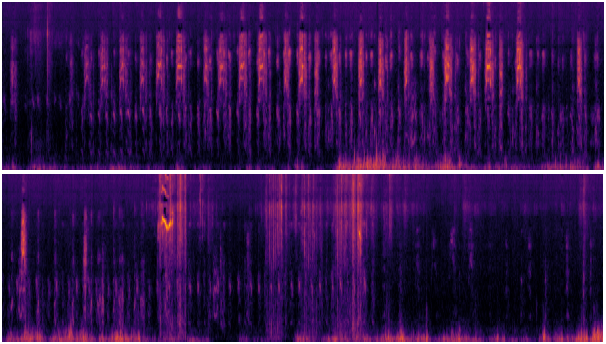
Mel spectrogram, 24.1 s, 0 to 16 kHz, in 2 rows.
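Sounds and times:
partridge clucking calls: 0:00.0 - 0:19.5.

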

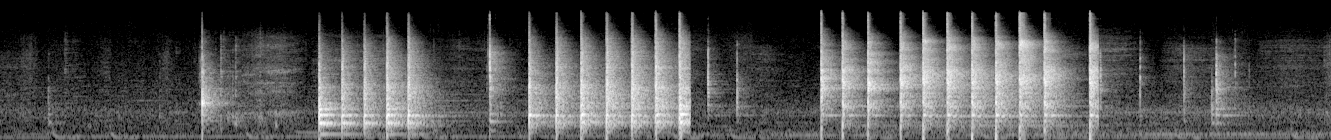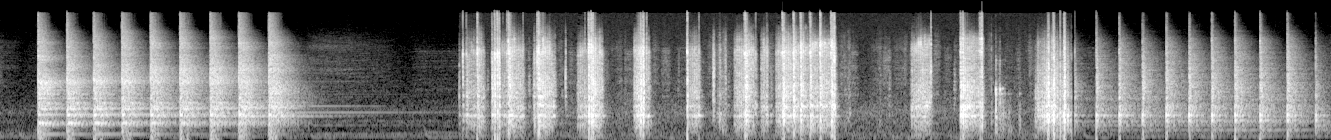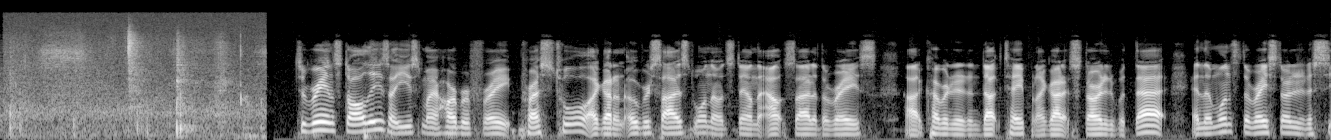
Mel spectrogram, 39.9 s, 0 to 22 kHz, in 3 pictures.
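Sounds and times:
rubber mallet tapping metal: 0:03.2 - 0:07.0, 0:08.2 - 0:11.0, 0:13.7 - 0:16.4, 0:22.4 - 0:26.7.

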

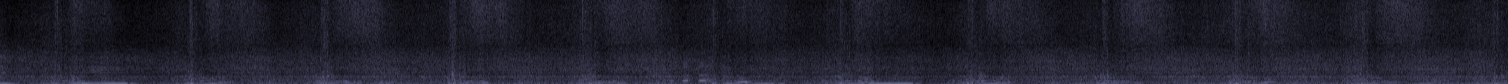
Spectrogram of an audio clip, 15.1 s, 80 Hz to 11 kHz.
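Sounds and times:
outboard motor revving: 0:00.0 - 0:15.0
hull thumping on water: 0:00.4 - 0:00.9, 0:01.7 - 0:03.6, 0:04.2 - 0:04.8, 0:14.7 - 0:15.0.

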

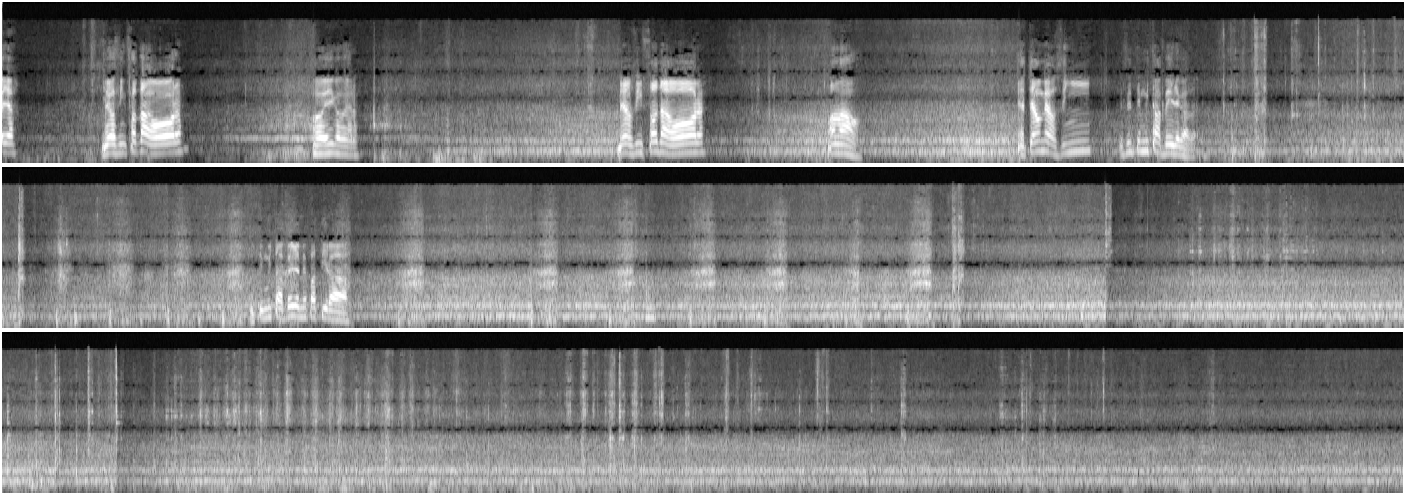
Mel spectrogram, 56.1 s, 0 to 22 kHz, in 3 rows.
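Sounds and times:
bees buzzing: 0:00.0 - 0:56.0.

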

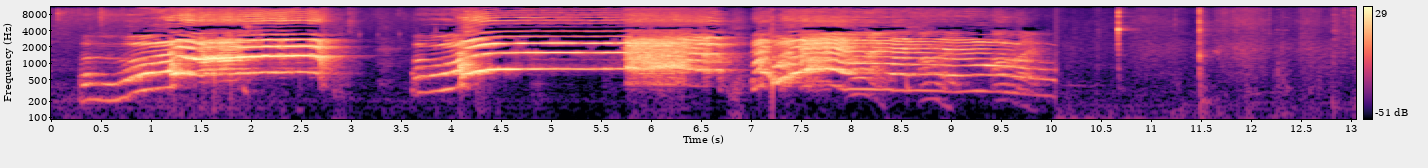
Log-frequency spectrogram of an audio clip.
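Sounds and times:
husky howling: 0:00.3 - 0:03.0, 0:03.6 - 0:10.1.

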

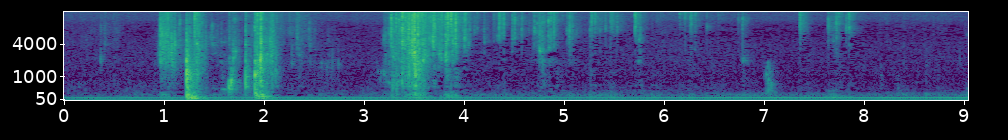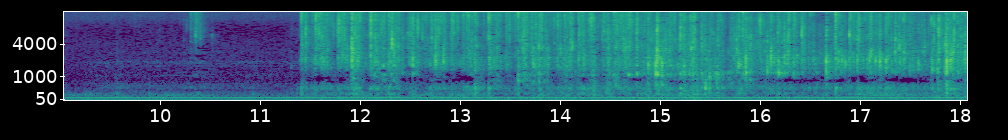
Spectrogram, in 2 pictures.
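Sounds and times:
faint low hum: 0:00.0 - 0:18.0
mash sloshing into filter: 0:01.0 - 0:02.6
wet mash squelching: 0:01.0 - 0:06.5.

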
